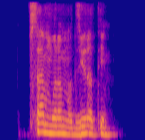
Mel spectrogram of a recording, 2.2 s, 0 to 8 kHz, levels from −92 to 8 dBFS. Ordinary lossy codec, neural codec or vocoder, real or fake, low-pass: none; codec, 16 kHz, 4.8 kbps, FACodec; fake; 7.2 kHz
